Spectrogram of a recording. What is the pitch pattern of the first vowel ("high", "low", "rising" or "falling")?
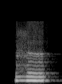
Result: high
